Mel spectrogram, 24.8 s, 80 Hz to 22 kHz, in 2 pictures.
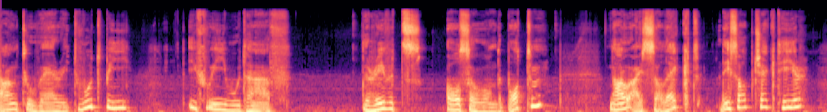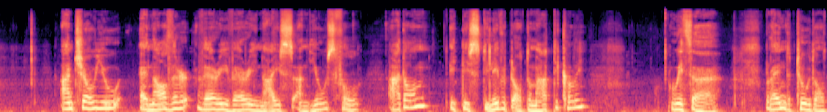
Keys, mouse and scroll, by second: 5.4 click, 8.5 middle click, 10.0 click, 11.0 scroll down 1, 11.9-12.5 scroll up 1, 12.5-14.0 scroll down 1, 14.0-16.2 scroll up 1, 17.8 shift+click.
